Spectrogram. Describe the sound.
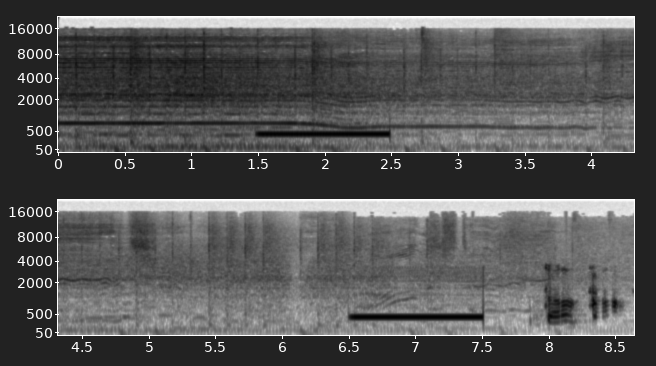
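Phone call being placed to a priest from Pistoia on a radio show: two long, steady ringing tones, each about a second, with voices talking underneath and a few short tone blips near the end.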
